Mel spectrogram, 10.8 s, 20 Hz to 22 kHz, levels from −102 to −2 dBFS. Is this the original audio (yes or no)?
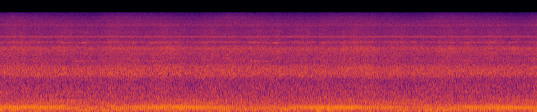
no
